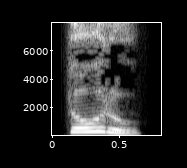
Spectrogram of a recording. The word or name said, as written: ತೋರು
